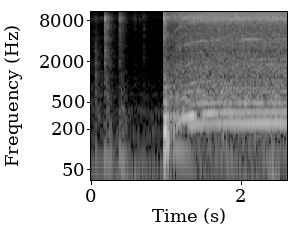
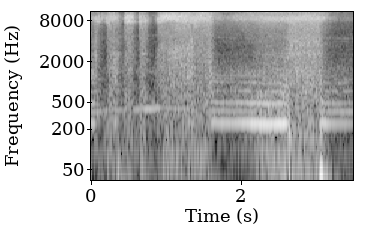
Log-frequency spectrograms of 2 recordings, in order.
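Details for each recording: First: Electrolux Slimline Mk2 156 vacuum, long stored in a loft, with its old bag, first switch-on: switch clicks, then the motor spins up to a steady, even roar with a clean whine; good suction. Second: Electrolux Slimline Mk2 156 vacuum, long stored in a loft, with its old bag, first switch-on: a loud, steady high-pitched hiss over the motor drone comes from the hose; the motor has good suction.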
